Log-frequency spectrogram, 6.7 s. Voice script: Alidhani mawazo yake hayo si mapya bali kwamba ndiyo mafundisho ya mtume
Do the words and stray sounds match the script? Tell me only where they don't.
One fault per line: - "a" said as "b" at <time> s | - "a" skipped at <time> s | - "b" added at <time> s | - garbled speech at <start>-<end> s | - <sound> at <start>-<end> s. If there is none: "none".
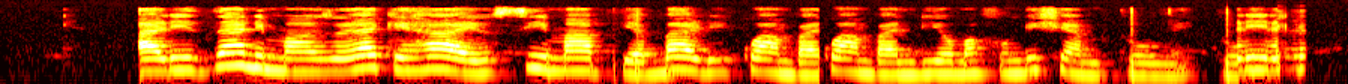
- "kwamba" added at 4.1 s
- garbled speech at 6.1-6.5 s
